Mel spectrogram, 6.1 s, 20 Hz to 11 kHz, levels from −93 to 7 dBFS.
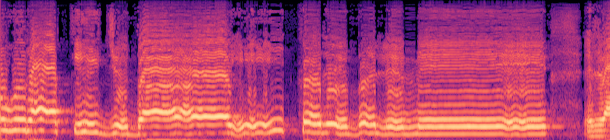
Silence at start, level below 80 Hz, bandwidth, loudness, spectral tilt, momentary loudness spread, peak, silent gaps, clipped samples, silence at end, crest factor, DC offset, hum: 0 s; -40 dBFS; 10.5 kHz; -5 LUFS; -5.5 dB/octave; 5 LU; 0 dBFS; none; 7%; 0 s; 4 dB; under 0.1%; none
